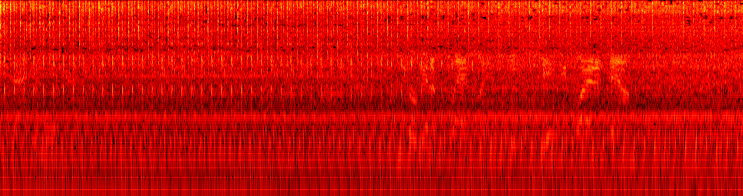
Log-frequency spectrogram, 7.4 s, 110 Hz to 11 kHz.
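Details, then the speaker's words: GM 5.3 V8 Silverado cold start at idle, light sharp tick about three times a second; exhaust manifold leak with carbon traces from a broken rear manifold bolt snapped in the head. "and there you go that's an exhaust link that noise see all the carbon there that back bolt is broken so that's a relatively common issue"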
